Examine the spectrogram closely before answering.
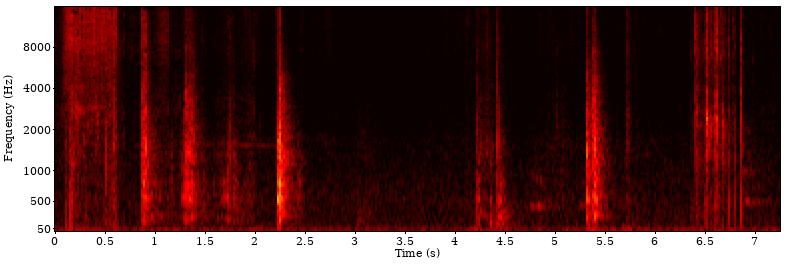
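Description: A tarot deck being shuffled by hand in short bursts of riffling and tapping cards, with pauses between; the sharpest burst comes about two seconds in.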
